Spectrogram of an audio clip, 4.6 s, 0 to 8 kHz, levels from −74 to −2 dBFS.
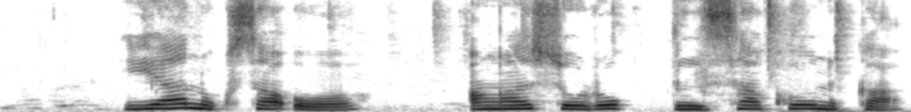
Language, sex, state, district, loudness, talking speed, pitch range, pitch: Garo, female, Meghalaya, West Garo Hills, -13 LUFS, 80 wpm, 230-265 Hz, 250 Hz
